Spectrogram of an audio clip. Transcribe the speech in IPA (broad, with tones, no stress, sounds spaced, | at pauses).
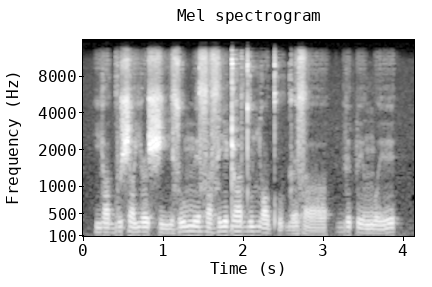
j ʌ˧ ɡ u˧ ʃ ʌ˧ j ə˞˧ ʃ iː˨ z u˦ m ɪː˦ z ʌ˧ z iː˦ ɖ ʌː˦ d u˦ ʎ ɔː˧ kʷʼ ʌ˨ ɡ ə˞˨˦ z ʌː˨ | b ɪ˧ p ɪː˨ ŋʷ ɪː˨˦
